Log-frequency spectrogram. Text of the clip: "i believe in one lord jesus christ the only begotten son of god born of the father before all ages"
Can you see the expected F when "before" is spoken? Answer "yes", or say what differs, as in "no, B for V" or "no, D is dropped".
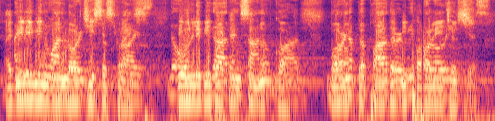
no, P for F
